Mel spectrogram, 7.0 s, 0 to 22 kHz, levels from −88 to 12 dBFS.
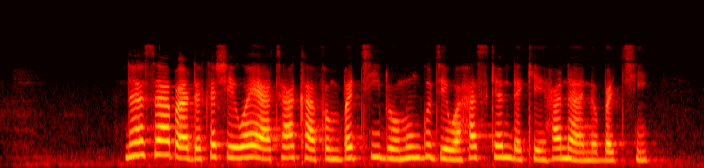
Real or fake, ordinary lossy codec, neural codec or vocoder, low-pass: real; none; none; 7.2 kHz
